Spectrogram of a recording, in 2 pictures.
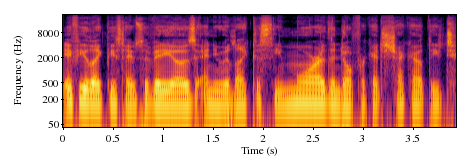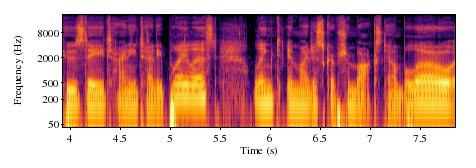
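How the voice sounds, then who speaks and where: A woman's very deep, low voice at a fairly quick pace with fairly even intonation, on a very clean recording with a silent background and a dry, close sound with no echo. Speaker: home organizing vlogger. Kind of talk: voiceover outro. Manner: casual, chatty.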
